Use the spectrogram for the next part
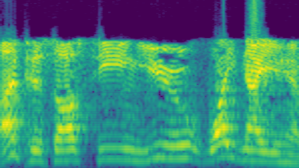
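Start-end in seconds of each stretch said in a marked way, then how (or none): none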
